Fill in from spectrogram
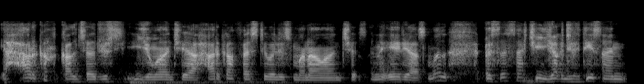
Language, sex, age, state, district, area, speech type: Kashmiri, male, 45-60, Jammu and Kashmir, Budgam, urban, spontaneous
